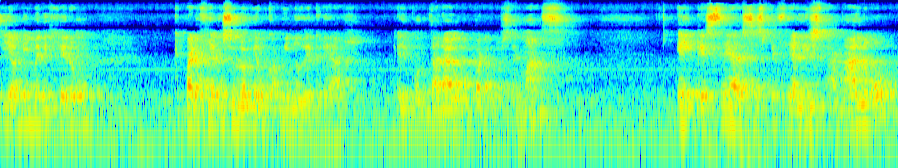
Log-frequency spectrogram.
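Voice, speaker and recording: A woman giving a candid, reflective public talk, often pausing and restarting her sentences. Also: lowish voice. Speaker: artist speaker. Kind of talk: public talk on mental health. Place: large echoey hall. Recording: echoey hall with long reverb, audible room noise.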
